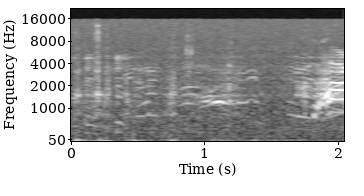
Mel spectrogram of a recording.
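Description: Children's high-pitched wordless squeals and calls, rising to the loudest call near the end, with small splashes of water.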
